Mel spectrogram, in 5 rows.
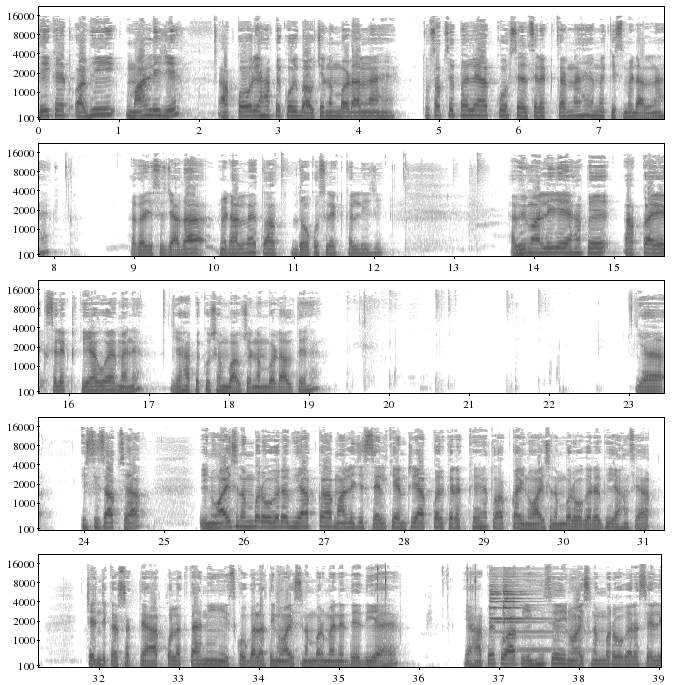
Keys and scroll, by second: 1.1 Down, 6.4 space, 9.7 Down, 10.8 space, 13.2 space, 15.6 Up.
